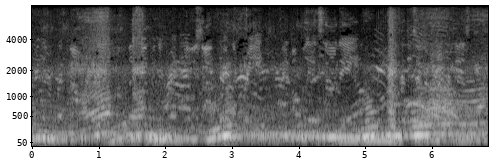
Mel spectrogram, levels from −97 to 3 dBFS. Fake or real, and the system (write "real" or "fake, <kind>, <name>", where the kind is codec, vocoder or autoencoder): real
